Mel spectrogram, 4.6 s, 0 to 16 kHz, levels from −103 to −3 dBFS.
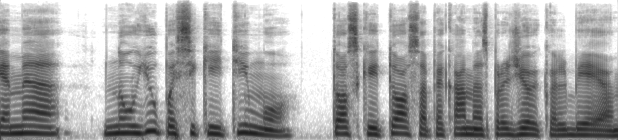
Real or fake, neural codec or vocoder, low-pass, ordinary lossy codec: real; none; 14.4 kHz; Opus, 64 kbps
